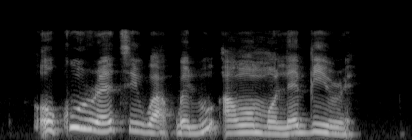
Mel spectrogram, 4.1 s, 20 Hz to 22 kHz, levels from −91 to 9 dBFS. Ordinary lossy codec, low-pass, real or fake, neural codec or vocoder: none; 9.9 kHz; fake; codec, 44.1 kHz, 7.8 kbps, Pupu-Codec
